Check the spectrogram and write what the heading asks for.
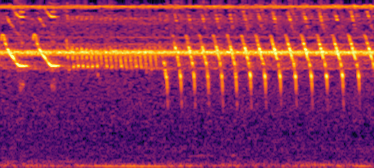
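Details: Belgian canary singing to get other canaries singing: a long sustained high whistle, then a fast run of quick falling notes layered over it, steady and bright.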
